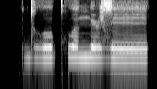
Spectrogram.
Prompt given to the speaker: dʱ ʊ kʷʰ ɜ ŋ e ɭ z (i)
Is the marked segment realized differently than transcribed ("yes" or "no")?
yes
